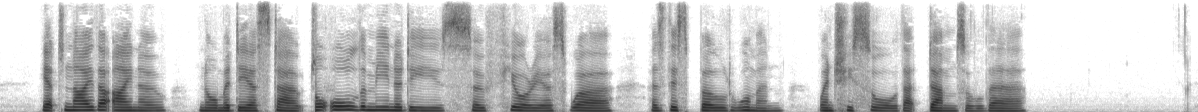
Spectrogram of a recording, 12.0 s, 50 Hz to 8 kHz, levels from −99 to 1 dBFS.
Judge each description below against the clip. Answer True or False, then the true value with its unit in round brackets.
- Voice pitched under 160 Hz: False (190 Hz)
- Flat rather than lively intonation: True (2.2 semitones)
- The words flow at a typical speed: False (115 wpm)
